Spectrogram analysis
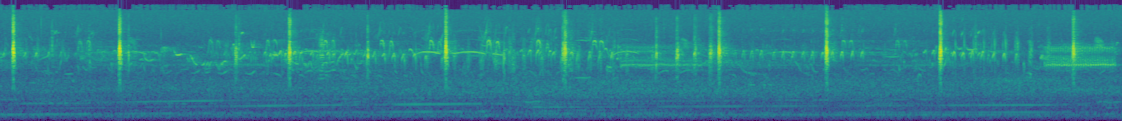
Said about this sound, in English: There's a lot of red-winged blackbirds here today.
